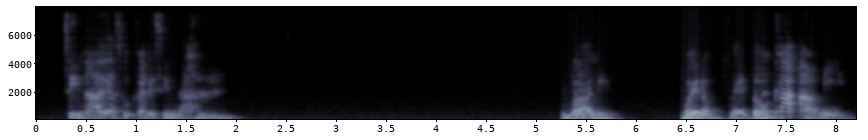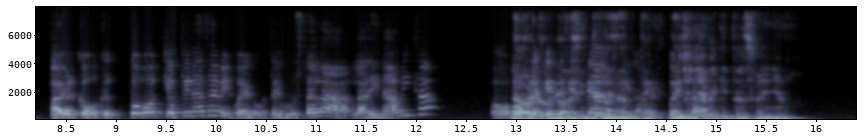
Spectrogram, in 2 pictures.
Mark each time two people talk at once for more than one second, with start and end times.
12.9-15.0

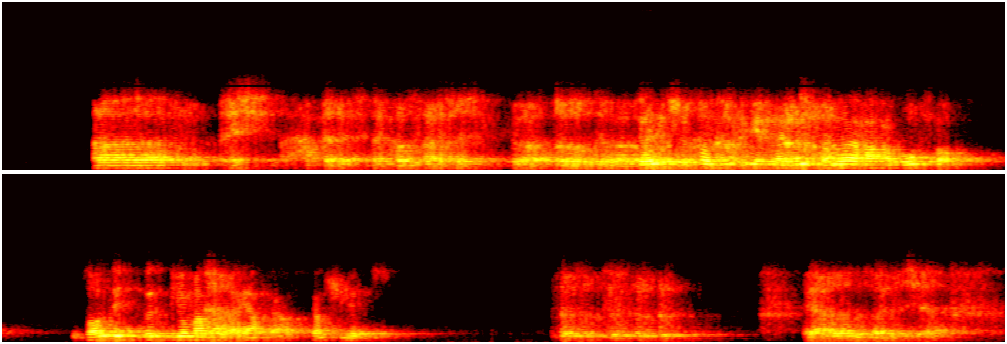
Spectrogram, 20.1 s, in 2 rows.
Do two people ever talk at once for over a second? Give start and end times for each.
6.0-8.3

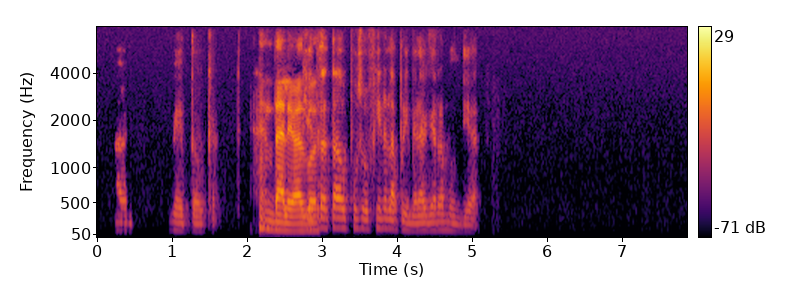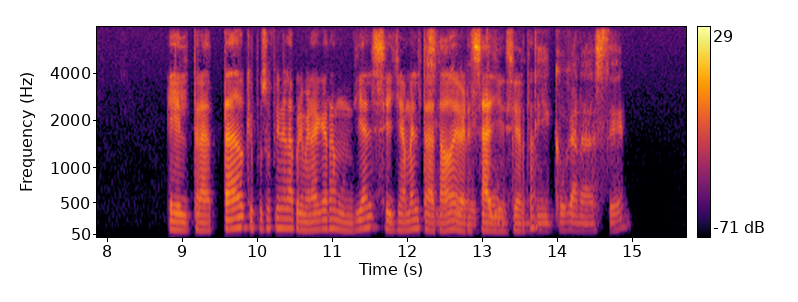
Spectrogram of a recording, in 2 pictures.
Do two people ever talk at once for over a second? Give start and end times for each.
12.3-13.8

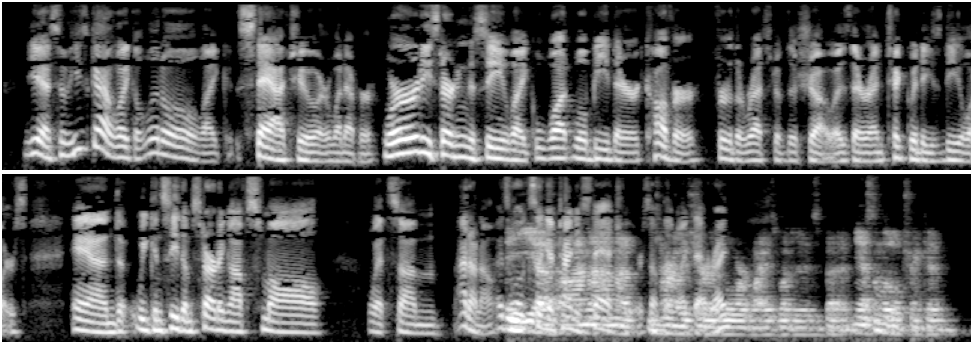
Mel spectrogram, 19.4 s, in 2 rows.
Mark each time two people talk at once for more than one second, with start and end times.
14.8-17.0

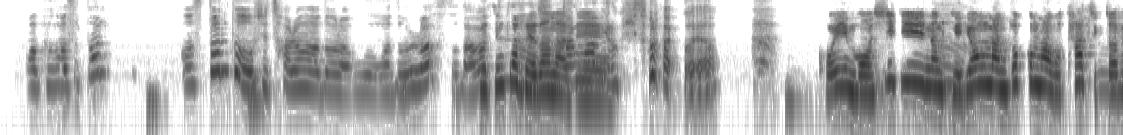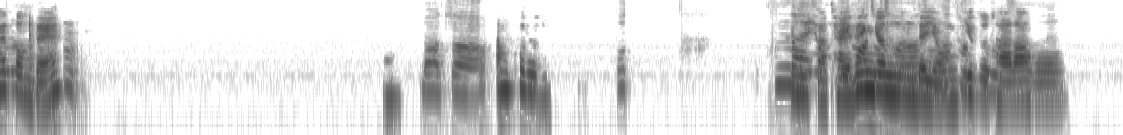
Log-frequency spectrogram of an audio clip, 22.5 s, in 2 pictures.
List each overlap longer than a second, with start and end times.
4.8-6.1, 19.1-21.8

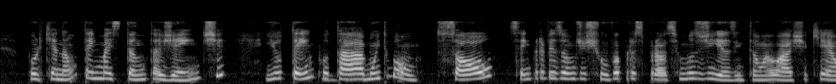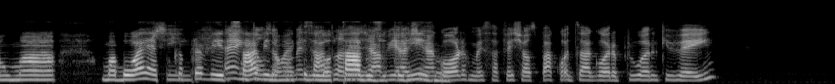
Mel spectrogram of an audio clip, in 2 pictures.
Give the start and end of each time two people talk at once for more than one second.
9.9-12.9

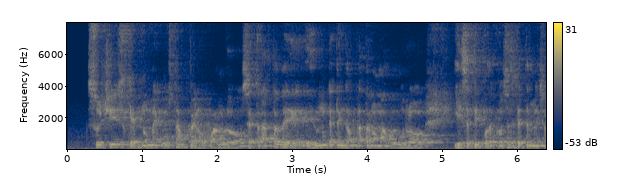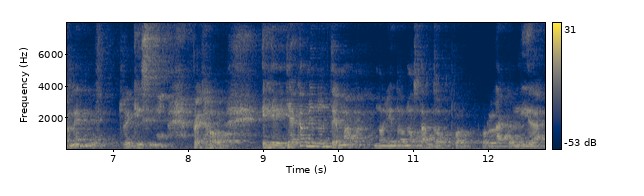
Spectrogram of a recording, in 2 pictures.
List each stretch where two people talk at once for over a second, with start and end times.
none

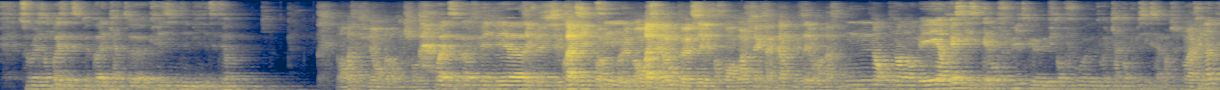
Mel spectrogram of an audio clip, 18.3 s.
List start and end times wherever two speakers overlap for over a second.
none

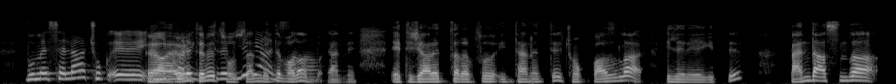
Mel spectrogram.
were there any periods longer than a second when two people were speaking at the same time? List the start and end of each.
1.5-3.2

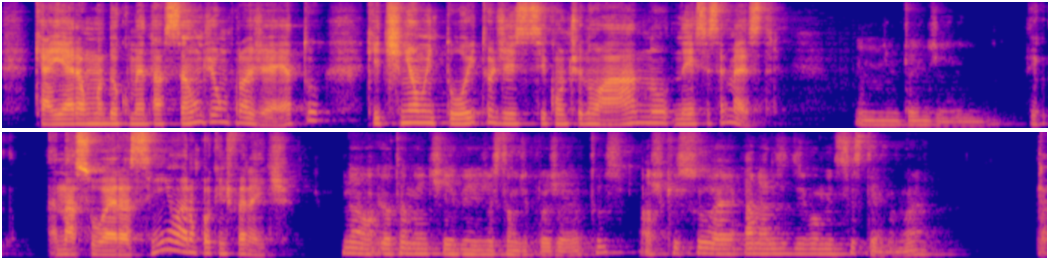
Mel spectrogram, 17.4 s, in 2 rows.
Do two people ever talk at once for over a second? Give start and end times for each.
none

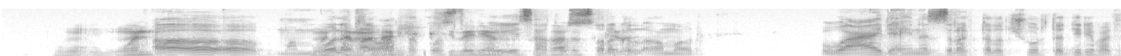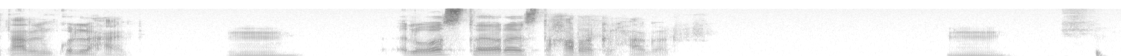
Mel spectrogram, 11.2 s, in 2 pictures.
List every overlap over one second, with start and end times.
1.6-3.2

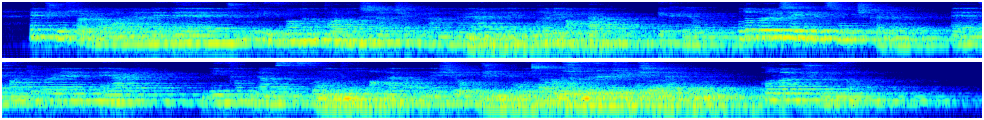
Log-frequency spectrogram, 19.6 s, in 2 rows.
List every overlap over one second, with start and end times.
14.6-16.5

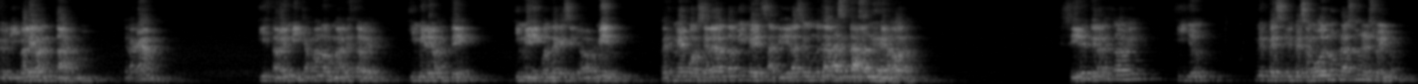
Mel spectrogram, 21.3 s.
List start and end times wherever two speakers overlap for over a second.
12.3-13.5

